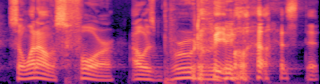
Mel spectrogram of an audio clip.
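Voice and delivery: very slow, drawn-out delivery, dragged word by word. Retelling a comedy scene, copying the comedian's delivery: imitating Bobby Lee. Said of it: "And he said".

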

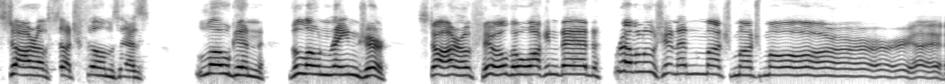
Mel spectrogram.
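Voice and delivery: very high, loud, spooky ghost voice. Host introduces the guest's film credits in a ghost voice. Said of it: "I like that you said that in a ghost voice".

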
